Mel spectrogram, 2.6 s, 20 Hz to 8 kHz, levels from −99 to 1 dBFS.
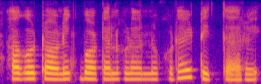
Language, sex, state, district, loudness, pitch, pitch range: Kannada, female, Karnataka, Bidar, -17 LUFS, 200 Hz, 200-210 Hz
